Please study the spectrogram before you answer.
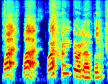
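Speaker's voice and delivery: high-pitched cat playing innocent; indignant cat. Owner voicing her rowdy cat caught misbehaving, indignant. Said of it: "she's like".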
